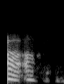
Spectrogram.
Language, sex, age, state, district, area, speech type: Sanskrit, female, 18-30, Kerala, Ernakulam, urban, conversation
